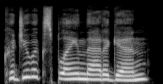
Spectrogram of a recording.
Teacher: hearing could you explain that again? with rising intonation prepares you to recognize questions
